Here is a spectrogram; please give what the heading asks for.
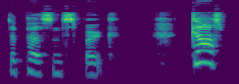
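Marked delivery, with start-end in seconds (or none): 1.9-2.3 high, loud, dramatic spoken "Gasp!". Acted. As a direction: act out "Gasp!" as a sharp surprised cry. Reading out a gasp line.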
